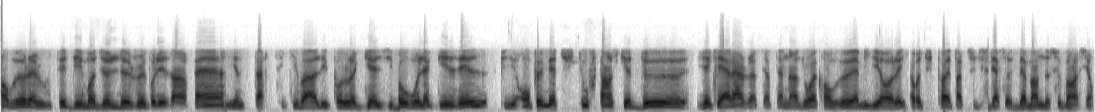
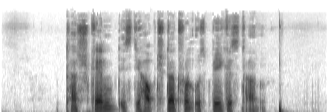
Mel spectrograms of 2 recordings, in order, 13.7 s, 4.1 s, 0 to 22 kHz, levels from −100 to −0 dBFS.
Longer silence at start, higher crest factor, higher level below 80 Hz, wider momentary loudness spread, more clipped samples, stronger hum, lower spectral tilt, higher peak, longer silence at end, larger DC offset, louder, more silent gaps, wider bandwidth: second, 0 s vs 0.85 s; second, 14 dB vs 22 dB; second, -64 dBFS vs -42 dBFS; second, 7 LU vs 14 LU; neither; neither; first, -7.5 dB/octave vs -5 dB/octave; about the same, -2 dBFS vs -4 dBFS; second, 0.05 s vs 0.55 s; neither; first, -17 LUFS vs -23 LUFS; neither; second, 3.8 kHz vs 14 kHz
